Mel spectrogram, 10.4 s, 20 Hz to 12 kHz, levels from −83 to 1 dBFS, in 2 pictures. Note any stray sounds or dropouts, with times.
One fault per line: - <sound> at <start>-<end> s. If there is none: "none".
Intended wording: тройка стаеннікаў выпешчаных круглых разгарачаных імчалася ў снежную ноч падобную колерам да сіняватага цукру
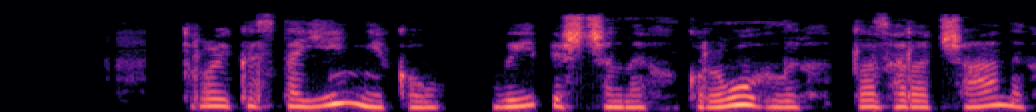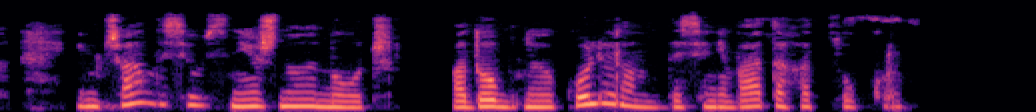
none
